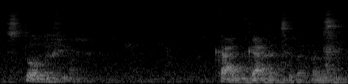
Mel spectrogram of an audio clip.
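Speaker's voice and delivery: very soft, low voice; hushed, long-suffering father; resigned fatherly reply. Acted. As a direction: answer low and patient, under the breath. God wearily answering the preacher.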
